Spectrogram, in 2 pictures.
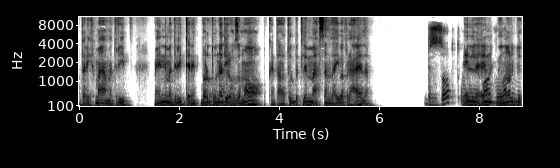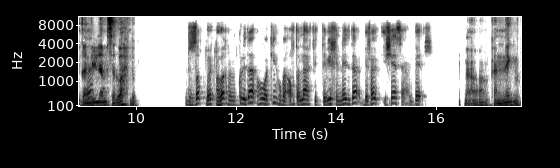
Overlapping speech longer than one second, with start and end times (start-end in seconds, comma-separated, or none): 7.7-9.3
